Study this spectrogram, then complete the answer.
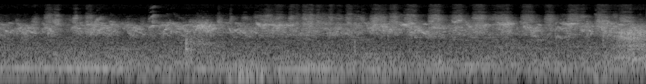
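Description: Budgies, a yellow spangle male and blue spangle female, chirp and squawk inside a cage during egg hatching time, repeated bright close calls over a soft steady background hiss.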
